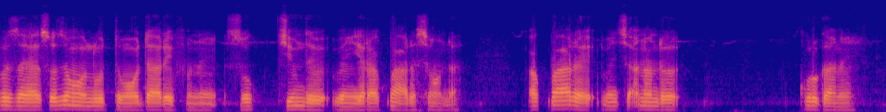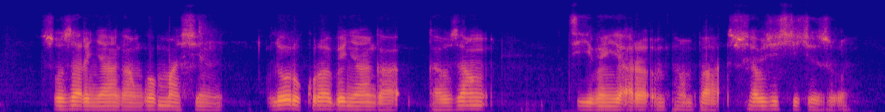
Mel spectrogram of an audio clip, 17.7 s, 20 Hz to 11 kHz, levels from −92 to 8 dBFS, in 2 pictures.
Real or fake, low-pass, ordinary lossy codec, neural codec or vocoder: real; 7.2 kHz; Opus, 16 kbps; none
